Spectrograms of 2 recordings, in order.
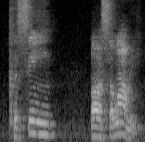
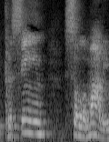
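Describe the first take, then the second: First: Soleimani slipped into "Salami"; hesitant slip, "uh, Salami"; mispronounced name. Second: Said in the usual way. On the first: Real, not acted. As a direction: say "Salami" for the surname, losing syllables. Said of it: "I keep saying Salami. I didn't mean to say Salami". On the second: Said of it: "What I meant to say is Qasem Soleimani".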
